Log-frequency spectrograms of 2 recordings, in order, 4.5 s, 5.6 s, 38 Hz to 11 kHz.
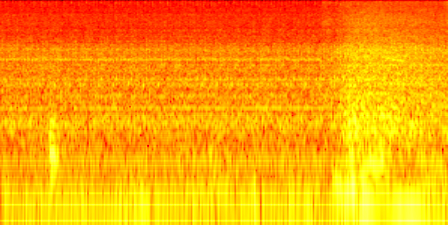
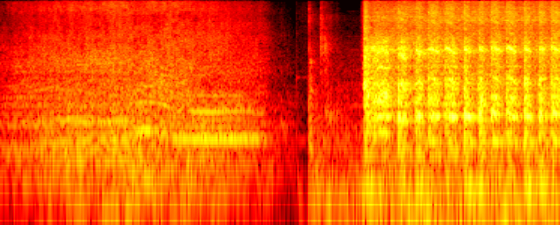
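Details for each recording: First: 2004 Nissan Pulsar N16 QG18DE, 120,000 km, after head gasket replacement (old gasket burnt between cylinders 1 and 2, causing rough idle and misfire): even, steady running that picks up smoothly when revved, no misfire or stumble; normal revving. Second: 2004 Nissan Pulsar N16 QG18DE, 120,000 km, unopened engine, rough idle and shaking under load: it cranks, catches and settles into a lumpy pulsing idle, about three beats a second. Misfire from a head gasket burnt between cylinders 1 and 2.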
